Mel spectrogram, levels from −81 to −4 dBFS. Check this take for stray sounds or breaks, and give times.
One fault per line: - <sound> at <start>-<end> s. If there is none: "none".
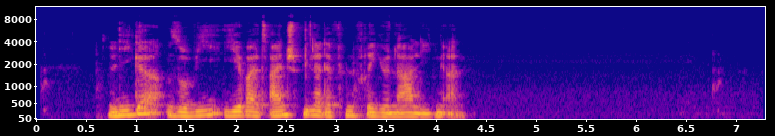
none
